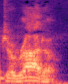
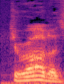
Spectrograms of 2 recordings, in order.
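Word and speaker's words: Gerardo: I wanted to make I pronounce it correctly. Gerorado. Gerard. Gerorado.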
